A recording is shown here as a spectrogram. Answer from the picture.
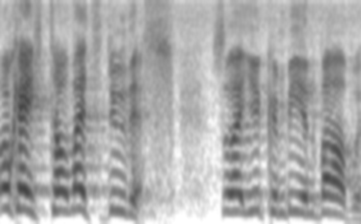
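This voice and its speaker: Speaking at a fairly quick pace, a man with an American accent uses an animated tone and an extremely high pitch. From US, New York City. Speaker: pastor. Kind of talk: sermon. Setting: church. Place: church. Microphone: headset.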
